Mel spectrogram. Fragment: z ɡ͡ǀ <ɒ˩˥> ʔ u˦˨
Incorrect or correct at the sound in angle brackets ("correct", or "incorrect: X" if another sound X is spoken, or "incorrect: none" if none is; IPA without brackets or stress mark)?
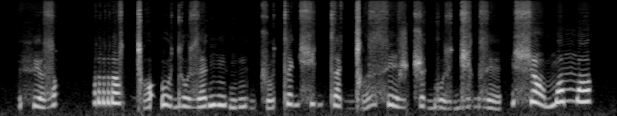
correct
